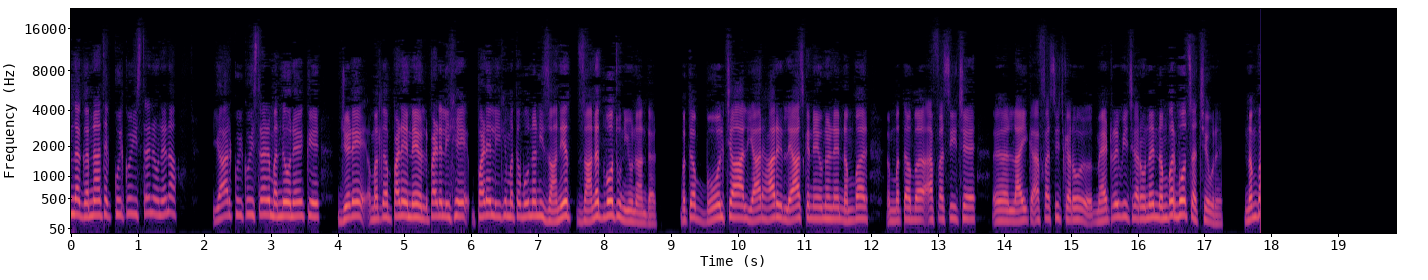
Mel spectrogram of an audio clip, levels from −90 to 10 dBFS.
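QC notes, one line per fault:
throughout: generation loss. Swirly, smeared and hollow texture, with blurred attacks and nothing above 19.8 kHz. This is more damage than a single WMA pass near 128 kbit/s would leave, so the likely cause is repeated decode and re-encode, around seven passes.
17.84 s to end: audio dropout to silence. The speech cuts off mid-flow and the last two seconds are silent, with no room tone. This is likely lost input, such as a disconnected device or a stray mute, while the recorder kept writing samples.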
